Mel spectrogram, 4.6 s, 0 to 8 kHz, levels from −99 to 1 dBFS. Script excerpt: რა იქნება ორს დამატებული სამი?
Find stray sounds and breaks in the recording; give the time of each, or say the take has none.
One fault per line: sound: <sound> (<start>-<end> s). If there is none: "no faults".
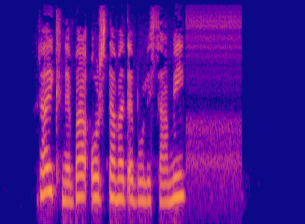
no faults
